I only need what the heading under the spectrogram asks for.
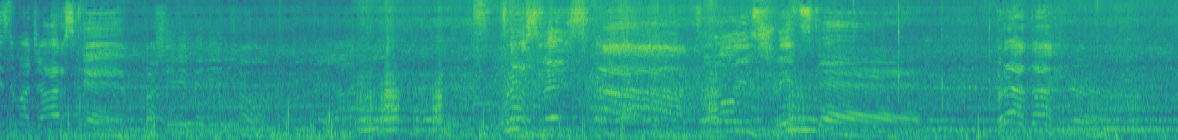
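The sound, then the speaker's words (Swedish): Porsche cars driving through the town of Bled in a parade, a steady, continuous engine rumble with occasional revving, while an announcer's voice presents the participants over the motor noise throughout. “Här är ett ljudklipp när vi åker igenom paradstaden Bled med speakern som presenterar oss från Sverige.”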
